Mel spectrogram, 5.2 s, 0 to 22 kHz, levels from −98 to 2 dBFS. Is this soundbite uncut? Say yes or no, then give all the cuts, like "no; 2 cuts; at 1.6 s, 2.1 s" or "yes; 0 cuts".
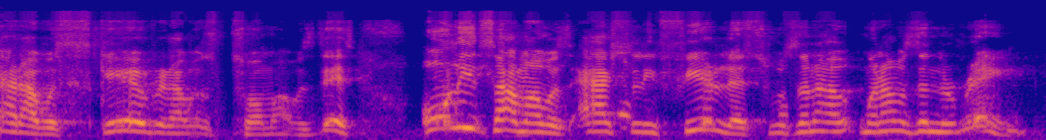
yes; 0 cuts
